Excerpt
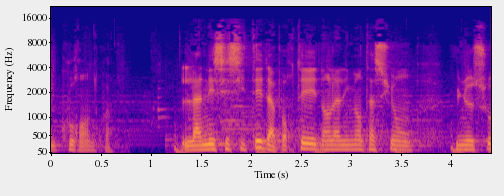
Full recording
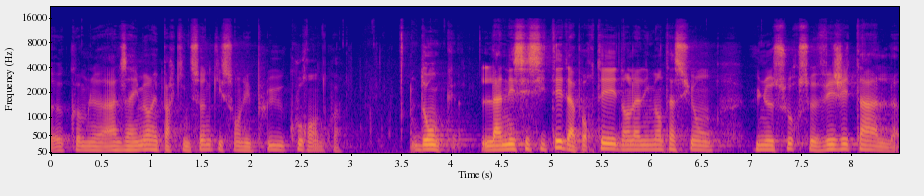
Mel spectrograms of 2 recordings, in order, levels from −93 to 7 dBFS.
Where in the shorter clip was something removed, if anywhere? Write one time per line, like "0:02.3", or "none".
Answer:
0:01.1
